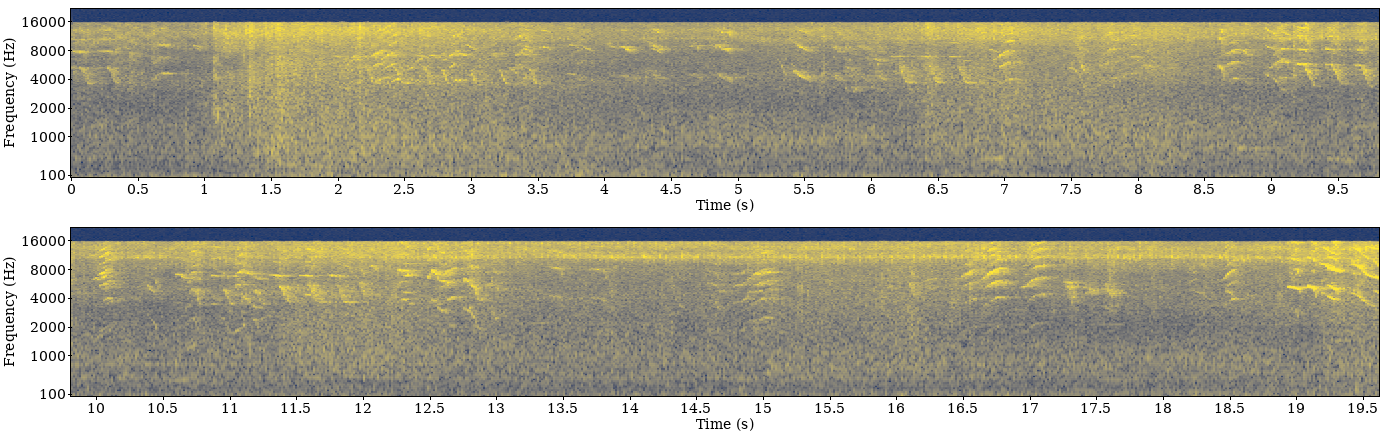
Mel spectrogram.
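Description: Birds chirping in short, quick phrases repeated every couple of seconds over a steady low background of sea and wind.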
